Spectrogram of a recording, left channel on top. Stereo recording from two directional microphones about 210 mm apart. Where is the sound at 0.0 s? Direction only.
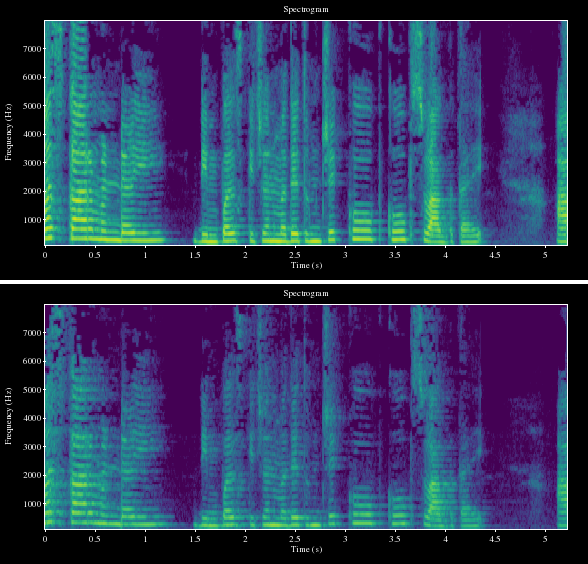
55° left (ahead or behind).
